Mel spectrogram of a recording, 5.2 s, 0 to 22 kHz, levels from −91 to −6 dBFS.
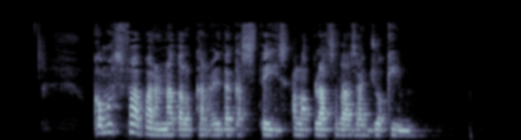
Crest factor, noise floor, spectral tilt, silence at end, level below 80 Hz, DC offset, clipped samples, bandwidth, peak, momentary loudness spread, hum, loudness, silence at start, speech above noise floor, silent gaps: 22 dB; -84 dBFS; -4 dB/octave; 1.05 s; -88 dBFS; under 0.1%; under 0.1%; 11.5 kHz; -12 dBFS; 8 LU; none; -33 LUFS; 0.95 s; 51 dB; none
